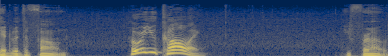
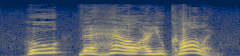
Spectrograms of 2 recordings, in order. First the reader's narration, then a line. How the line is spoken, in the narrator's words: I roared, hoping to intimidate him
